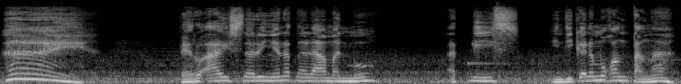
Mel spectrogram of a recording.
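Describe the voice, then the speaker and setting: Casting: lovestruck office friend in radio drama, fairly high voice, earnest, coaxing, clear music bed. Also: male voice, lively intonation, unhurried. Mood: comforting. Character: earnest, flirty male coworker smitten with his friend. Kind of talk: Filipino radio drama acting. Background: background music.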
